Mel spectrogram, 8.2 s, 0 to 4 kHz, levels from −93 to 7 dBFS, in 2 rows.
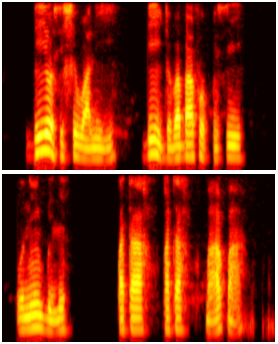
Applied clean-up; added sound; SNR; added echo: none; none; none; none.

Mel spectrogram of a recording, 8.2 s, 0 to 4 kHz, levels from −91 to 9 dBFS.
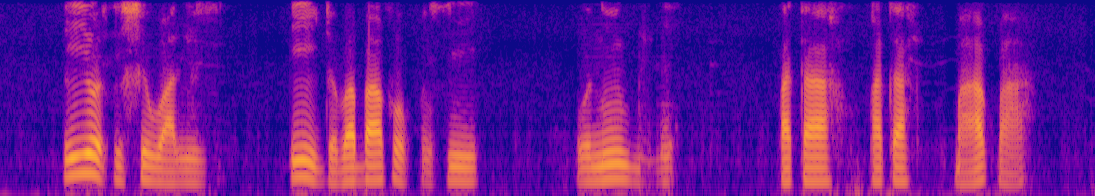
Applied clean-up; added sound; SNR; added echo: neural separator model SepFormer WHAM!.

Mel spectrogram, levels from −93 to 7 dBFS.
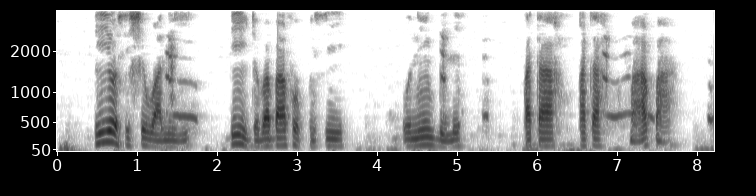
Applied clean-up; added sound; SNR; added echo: classical method log-MMSE.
